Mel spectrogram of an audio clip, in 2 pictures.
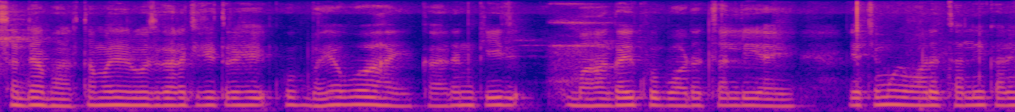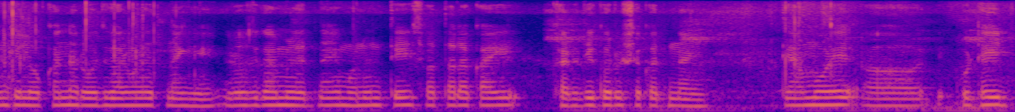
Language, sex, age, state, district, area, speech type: Marathi, male, 18-30, Maharashtra, Jalna, urban, spontaneous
